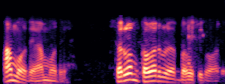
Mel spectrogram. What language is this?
Sanskrit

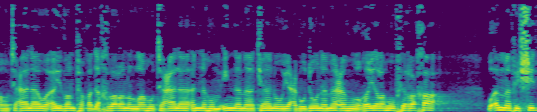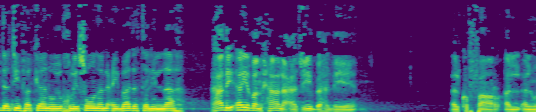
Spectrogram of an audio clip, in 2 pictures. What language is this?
Arabic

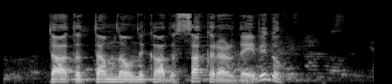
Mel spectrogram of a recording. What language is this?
Latvian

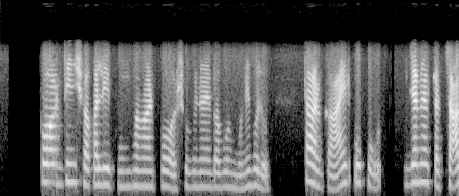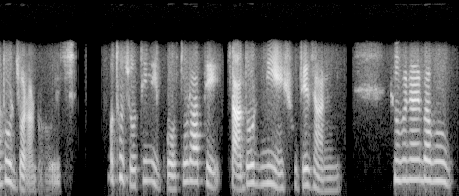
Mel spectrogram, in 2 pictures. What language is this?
Bangla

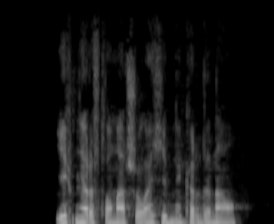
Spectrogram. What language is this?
Belarusian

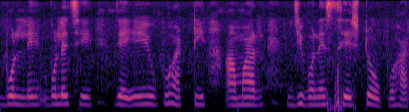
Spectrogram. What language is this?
Bangla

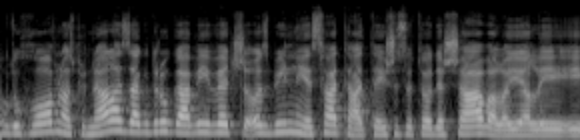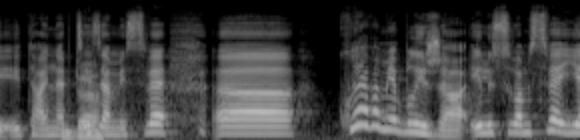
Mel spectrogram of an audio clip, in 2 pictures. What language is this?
Croatian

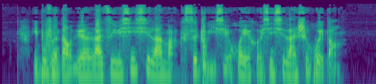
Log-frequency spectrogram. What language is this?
Chinese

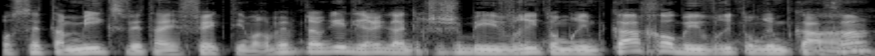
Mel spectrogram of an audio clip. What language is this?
Hebrew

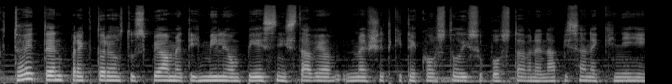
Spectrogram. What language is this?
Slovak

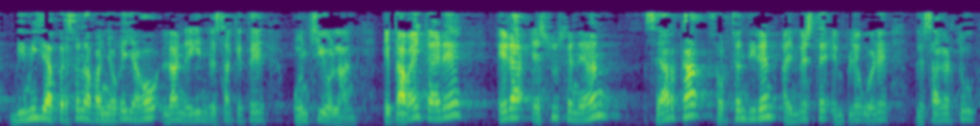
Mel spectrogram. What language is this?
Basque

